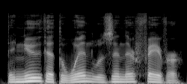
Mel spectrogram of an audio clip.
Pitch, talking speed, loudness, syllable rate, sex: 115 Hz, 290 wpm, -17 LUFS, 6.0 syllables/s, male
